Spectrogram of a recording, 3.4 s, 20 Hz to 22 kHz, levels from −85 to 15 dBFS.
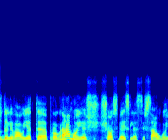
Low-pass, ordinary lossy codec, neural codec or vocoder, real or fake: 7.2 kHz; Opus, 16 kbps; none; real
